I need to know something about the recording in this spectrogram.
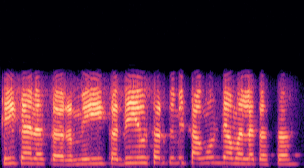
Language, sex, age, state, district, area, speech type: Marathi, male, 18-30, Maharashtra, Nagpur, urban, conversation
